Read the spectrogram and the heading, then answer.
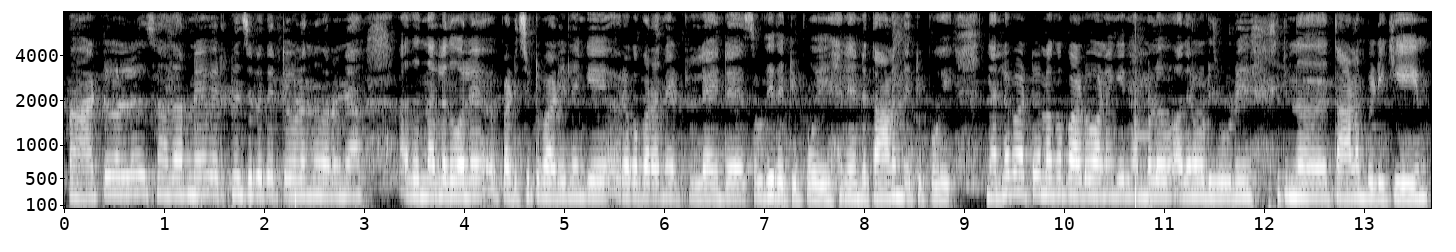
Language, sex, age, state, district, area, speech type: Malayalam, female, 45-60, Kerala, Kollam, rural, spontaneous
